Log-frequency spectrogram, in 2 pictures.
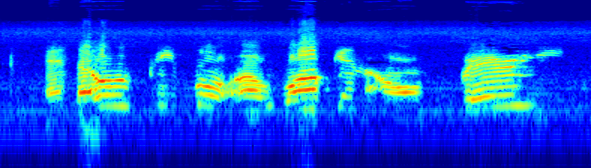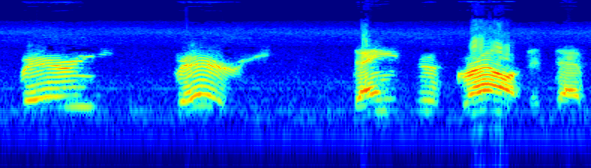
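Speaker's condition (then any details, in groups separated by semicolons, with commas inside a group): Cerebral palsy; bedbound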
